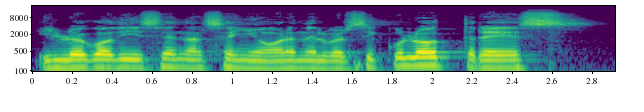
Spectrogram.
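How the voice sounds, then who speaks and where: A man preaching a sermon as pastor, talking conversationally with soft asides and loud emphatic exclamations. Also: medium pitch, fairly even intonation, normal speed, smooth.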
